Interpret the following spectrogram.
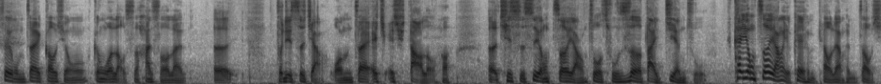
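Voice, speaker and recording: The voice moves at a moderate pace and swings very widely in pitch. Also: man, very deep, low pitch for a man. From Taiwan, Kaohsiung. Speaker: architect, green energy industry association chairman. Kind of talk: radio panel discussion. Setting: radio studio, live broadcast.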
